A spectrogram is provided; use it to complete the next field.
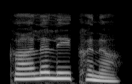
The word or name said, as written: ಕಲಲಕಣ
